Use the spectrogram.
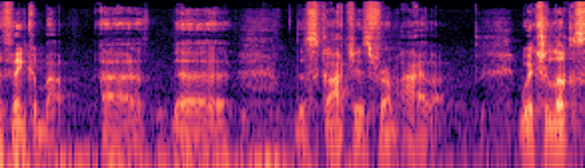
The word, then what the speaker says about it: Islay: Then you have Islay, which most people who are not Scotch or of Scotch extraction, they say Islay, but it is the word is actually pronounced Islay, and it is it's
